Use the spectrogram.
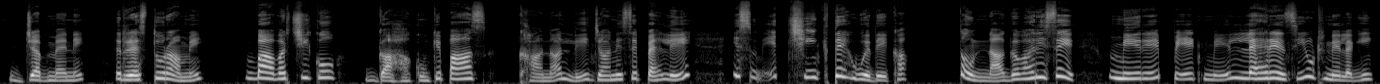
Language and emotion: Urdu, disgusted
